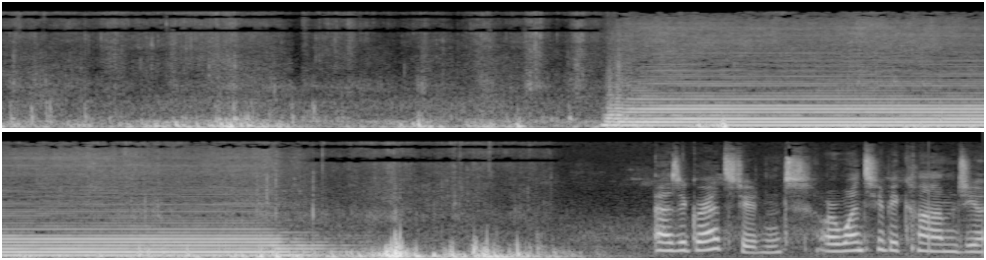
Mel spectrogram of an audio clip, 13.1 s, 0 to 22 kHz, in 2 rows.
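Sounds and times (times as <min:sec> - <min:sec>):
footsteps on soft dirt: 0:00.0 - 0:05.2, 0:08.0 - 0:10.4
low horn-like drone: 0:04.0 - 0:09.2.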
